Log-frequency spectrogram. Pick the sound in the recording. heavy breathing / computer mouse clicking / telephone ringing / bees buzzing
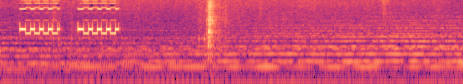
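telephone ringing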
